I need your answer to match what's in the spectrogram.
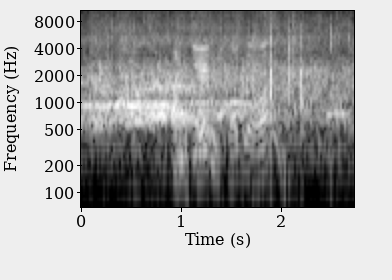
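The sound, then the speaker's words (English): An audience at a seminar claps steadily throughout to welcome a guest speaker, a soft, dense patter of many hands, while a voice speaks over the applause partway through before it begins to thin out. “So can we give her a massive round of applause?”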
